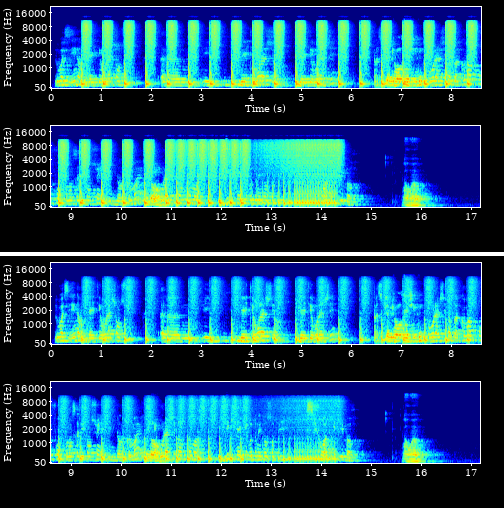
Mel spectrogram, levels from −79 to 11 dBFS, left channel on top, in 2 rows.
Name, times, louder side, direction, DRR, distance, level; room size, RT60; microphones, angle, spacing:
voice 1, 0.1-1.6 2.2-4.6 4.9-5.7 6.4-11.6 11.9-13.4 13.7-14.6, right 1 dB, 75° right, 3 dB, 2.9 m, -24 dB
sound 1, 0.6-14.5, left 7 dB, 45° left, 0.6 m, -19 dB
voice 2, 6.6-7.5 10.5-10.8 15.6-15.9, equal, 5° right, 1 dB, 2.1 m, -19 dB
18.5 x 9.8 x 4.2 m, 0.72 s
head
